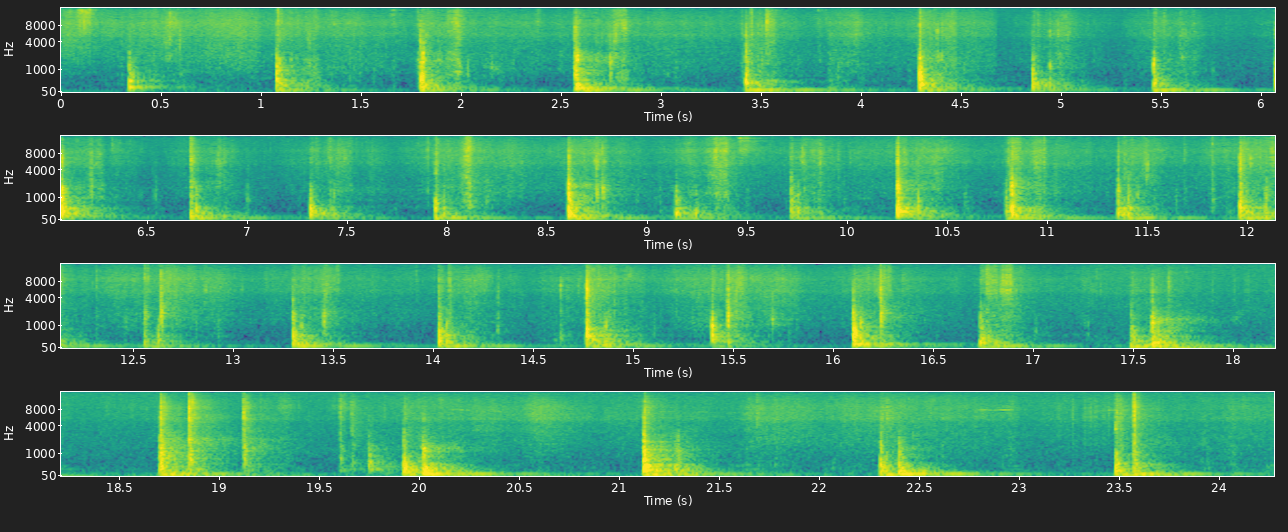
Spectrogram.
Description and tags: Footsteps Wood Indoor Soft
indoor, footsteps, foley, house, inside, stairs, wood, shoes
